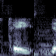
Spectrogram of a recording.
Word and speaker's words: Taitt: Yes, it's Taitt.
